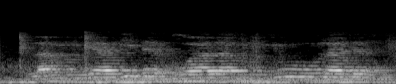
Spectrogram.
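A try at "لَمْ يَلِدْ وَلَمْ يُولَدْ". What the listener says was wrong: Qalqalah itu jangan berhenti sejenak. Jadi qalqalah itu kalau posisinya di tengah, langsung aja mengalir. Lam yalid wa lam yulad. Lam yalid wa lam yulad.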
